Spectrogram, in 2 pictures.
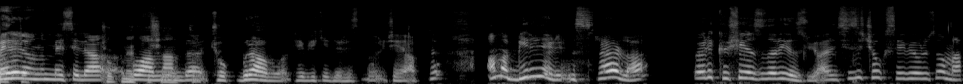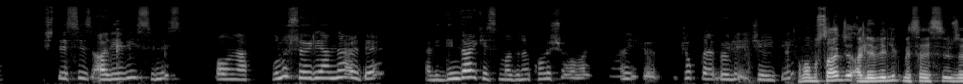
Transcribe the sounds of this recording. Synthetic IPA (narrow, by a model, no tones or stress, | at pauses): meɾelʲonɯnmɛse̞lʲaːt͡ʃoknbuanlˠamd̪at͡ʃʰo̞k̚bɯɾavot̪ʰɛbɾice̞d̪eɾizbuʃeja̰p̚t̪ʰɯ | amabiɾilʲeɾlʲɛʔɯsɾaɾlˠa | b̥ø̞jlʲɛcʰø̞ʃɛjazɯlˠaɾɯjazɯjohanisizit͡ʃʰo̞kse̞vijo̞ɾuzama | iʃt̪ʰɛsizalʲevisiniz̥ | onla | bunusø̞jlʲejænlʲæɾd̪ɛ | hanid̪ind̪æɾcʰe̞simad̪ɯnakʰo̞nuʃuama | hani | t͡ʃʰo̞k̚d̪abø̞jlʲɛʃejd̪iamabusaːd̪ed͡ʒɛalʲevilʲicmeselʲesiyze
